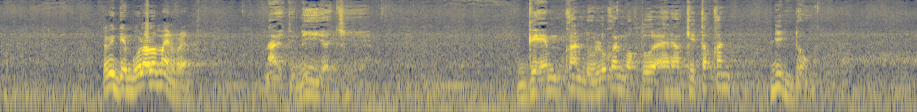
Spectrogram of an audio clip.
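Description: A man talks casually up close.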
